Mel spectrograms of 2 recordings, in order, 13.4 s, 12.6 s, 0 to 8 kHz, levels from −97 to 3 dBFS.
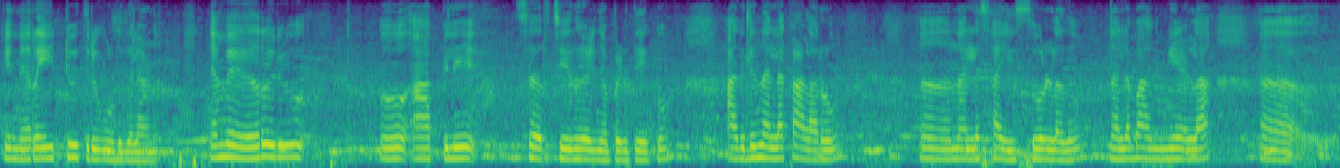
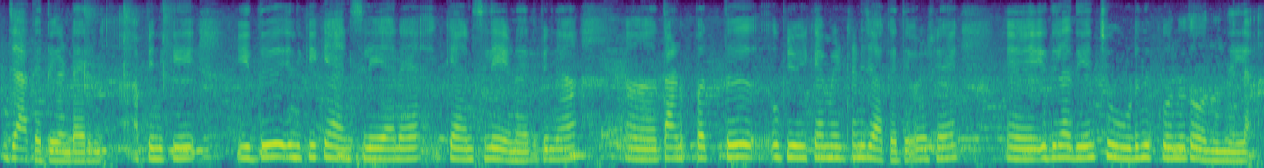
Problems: constant background noise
